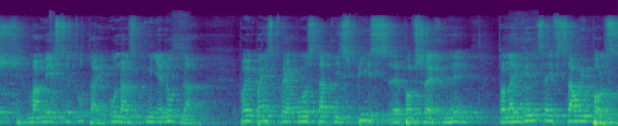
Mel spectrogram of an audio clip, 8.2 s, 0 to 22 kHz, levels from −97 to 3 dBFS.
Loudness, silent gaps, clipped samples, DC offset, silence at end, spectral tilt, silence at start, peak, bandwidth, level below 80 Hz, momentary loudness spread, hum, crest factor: -28 LUFS; none; under 0.1%; under 0.1%; 0 s; -5.5 dB/octave; 0 s; -4 dBFS; 14 kHz; -50 dBFS; 8 LU; none; 24 dB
